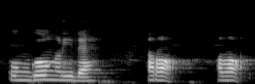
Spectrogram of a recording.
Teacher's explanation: ro cenderung ke punggung lidah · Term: inhiraf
